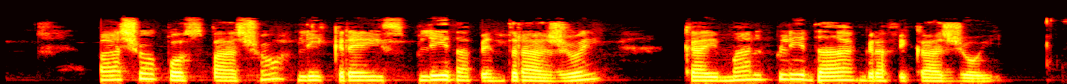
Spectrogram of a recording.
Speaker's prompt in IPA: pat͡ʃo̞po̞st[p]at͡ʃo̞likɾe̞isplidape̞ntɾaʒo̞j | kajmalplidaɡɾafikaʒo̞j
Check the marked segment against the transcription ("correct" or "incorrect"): correct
